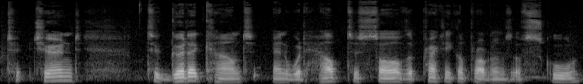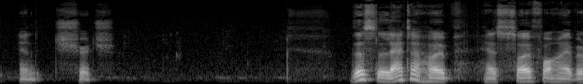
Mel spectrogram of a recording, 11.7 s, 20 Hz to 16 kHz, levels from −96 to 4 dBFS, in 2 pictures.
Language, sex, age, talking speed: English, male, 50-69, 120 wpm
